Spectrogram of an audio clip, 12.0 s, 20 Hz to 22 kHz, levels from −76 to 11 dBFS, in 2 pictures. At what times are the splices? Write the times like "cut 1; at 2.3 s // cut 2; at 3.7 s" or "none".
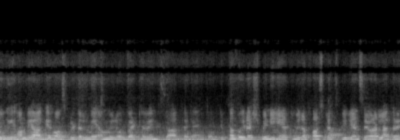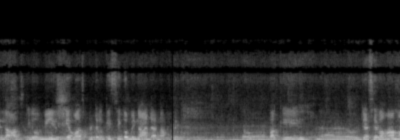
none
